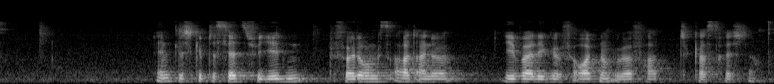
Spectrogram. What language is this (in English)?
German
